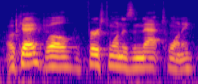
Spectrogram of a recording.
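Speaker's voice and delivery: ordinary delivery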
